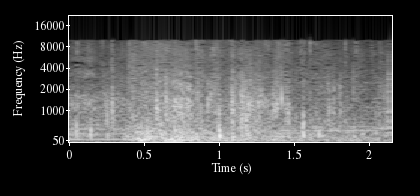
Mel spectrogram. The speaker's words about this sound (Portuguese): e o barulho das suas asas era como o barulho de carros puxados por muitos cavalos quando correm para a batalha.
